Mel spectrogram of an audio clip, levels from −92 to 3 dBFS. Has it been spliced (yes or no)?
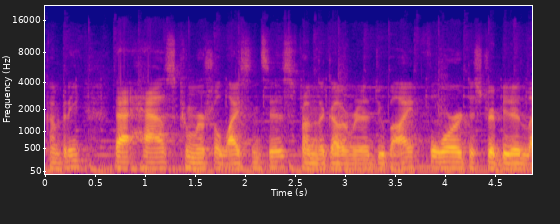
no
